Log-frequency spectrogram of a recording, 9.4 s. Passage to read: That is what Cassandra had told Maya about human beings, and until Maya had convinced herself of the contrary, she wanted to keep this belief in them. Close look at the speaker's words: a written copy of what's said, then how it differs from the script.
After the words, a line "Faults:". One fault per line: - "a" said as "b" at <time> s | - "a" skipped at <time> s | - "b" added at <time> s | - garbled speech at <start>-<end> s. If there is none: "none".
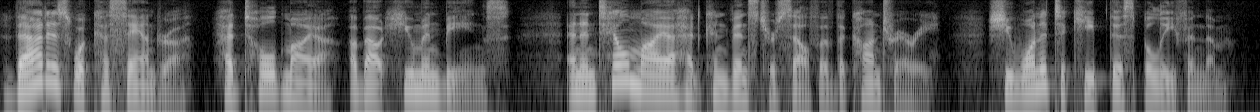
That is what Cassandra had told Maya about human beings, and until Maya had convinced herself of the contrary, she wanted to keep this belief in them.
Faults:
none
